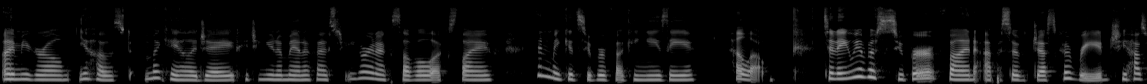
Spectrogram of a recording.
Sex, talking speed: female, 185 wpm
